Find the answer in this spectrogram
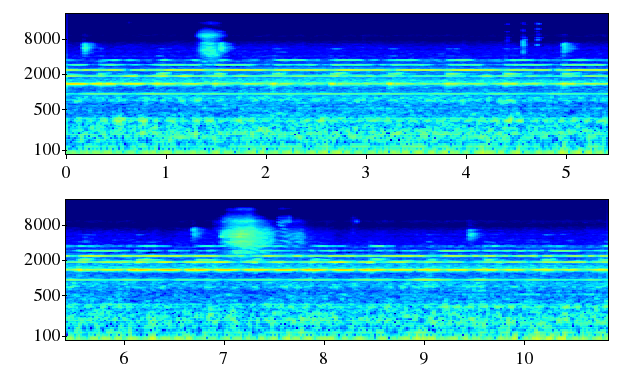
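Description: Metrolink bilevel commuter train standing at the platform, giving off a steady high whine. Short hisses of air come about a second and a half in and again, louder, about seven seconds in.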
